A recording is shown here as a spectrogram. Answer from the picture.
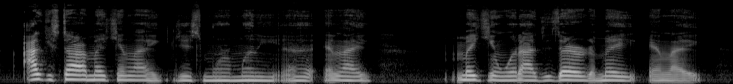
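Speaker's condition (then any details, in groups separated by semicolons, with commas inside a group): Cerebral palsy; wheelchair user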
